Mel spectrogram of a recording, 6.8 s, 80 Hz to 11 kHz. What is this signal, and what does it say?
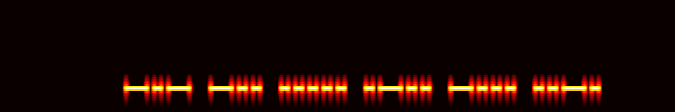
Morse code, heard as a keyed tone, about 17 wpm, 700 Hz. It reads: KD5LBF
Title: USA Call Signs - 6 Characters - Repeated 3x - 17wpm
